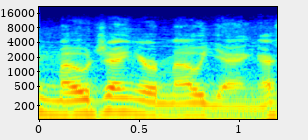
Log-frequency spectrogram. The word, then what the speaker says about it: Mojang: People at Mojang pronounce it Moyang. Oh, so they So it's if they pronounce it Mo Yang, then it's Moyang.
